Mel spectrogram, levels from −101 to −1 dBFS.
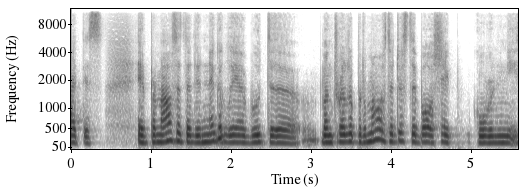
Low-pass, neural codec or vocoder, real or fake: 10.8 kHz; codec, 16 kHz in and 24 kHz out, 0.4 kbps, LongCat-Audio-Codec, fine tuned four codebook decoder; fake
